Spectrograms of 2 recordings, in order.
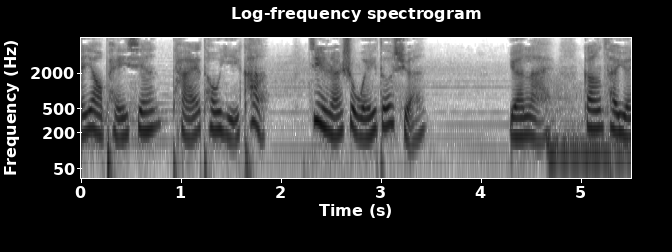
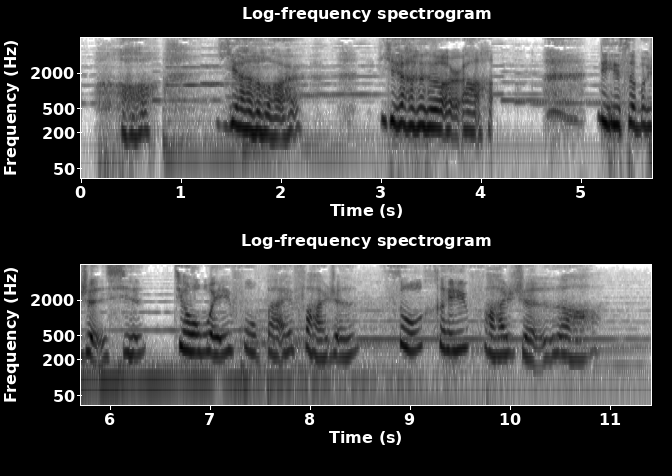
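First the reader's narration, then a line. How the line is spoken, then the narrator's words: Grief-stricken wailing. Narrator (Chinese): 一路悲哭道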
